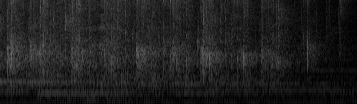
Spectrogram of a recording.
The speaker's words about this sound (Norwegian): Kan vi ikke gi en god applaus til alle de som har bedt frelsesbønn i dag?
